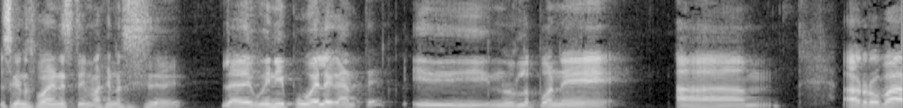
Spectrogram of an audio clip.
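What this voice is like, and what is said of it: Usual voice. Nothing is said of it.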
